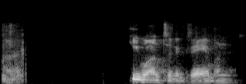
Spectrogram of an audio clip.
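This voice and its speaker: A man presiding as judge, giving brisk, matter-of-fact rulings, heard through a courtroom audio recording. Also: low-pitched, darkish tone, muffled recording, a little hiss or hum. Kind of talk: presiding over court hearings.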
